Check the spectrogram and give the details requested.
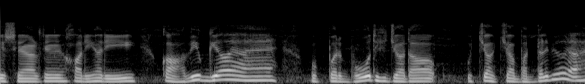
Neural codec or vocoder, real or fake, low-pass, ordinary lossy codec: none; real; 7.2 kHz; none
